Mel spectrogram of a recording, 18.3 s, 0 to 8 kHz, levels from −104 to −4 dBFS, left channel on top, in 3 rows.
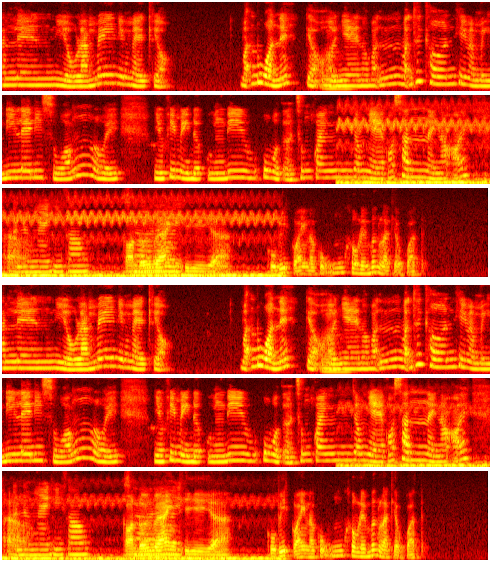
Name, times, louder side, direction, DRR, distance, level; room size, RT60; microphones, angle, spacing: voice 1, 0.0-2.1 3.0-13.3 13.8-14.5, right 2 dB, 10° right, 0.5 m, -32 dB
voice 2, 4.0-4.3 12.2-12.6 13.7-15.1 15.6-17.5, right 2 dB, 60° right, 1.0 m, -31 dB
sound 1, 10.3-15.7, left 3 dB, 65° left, 0.4 m, -31 dB
4.6 x 3.3 x 2.2 m
head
